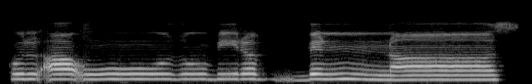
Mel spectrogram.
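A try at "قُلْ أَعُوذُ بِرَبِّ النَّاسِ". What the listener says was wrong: रॉ को thick करते हैं रॉ को थिक करना है, जरा मोटा पढ़े, इसको भर के पढ़े।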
